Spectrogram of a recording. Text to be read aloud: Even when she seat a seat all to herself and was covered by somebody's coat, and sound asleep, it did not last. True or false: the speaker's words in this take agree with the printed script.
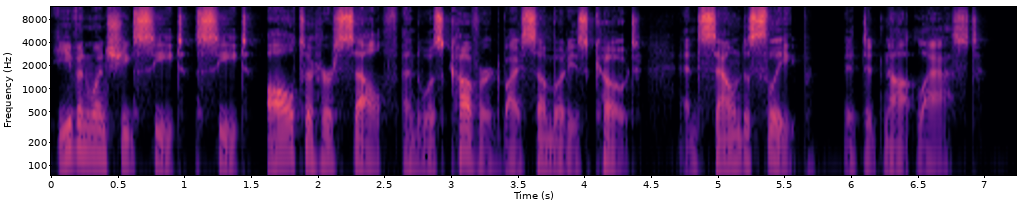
true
